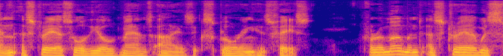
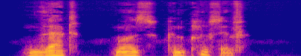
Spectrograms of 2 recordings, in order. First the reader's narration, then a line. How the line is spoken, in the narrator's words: said the old man quietly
